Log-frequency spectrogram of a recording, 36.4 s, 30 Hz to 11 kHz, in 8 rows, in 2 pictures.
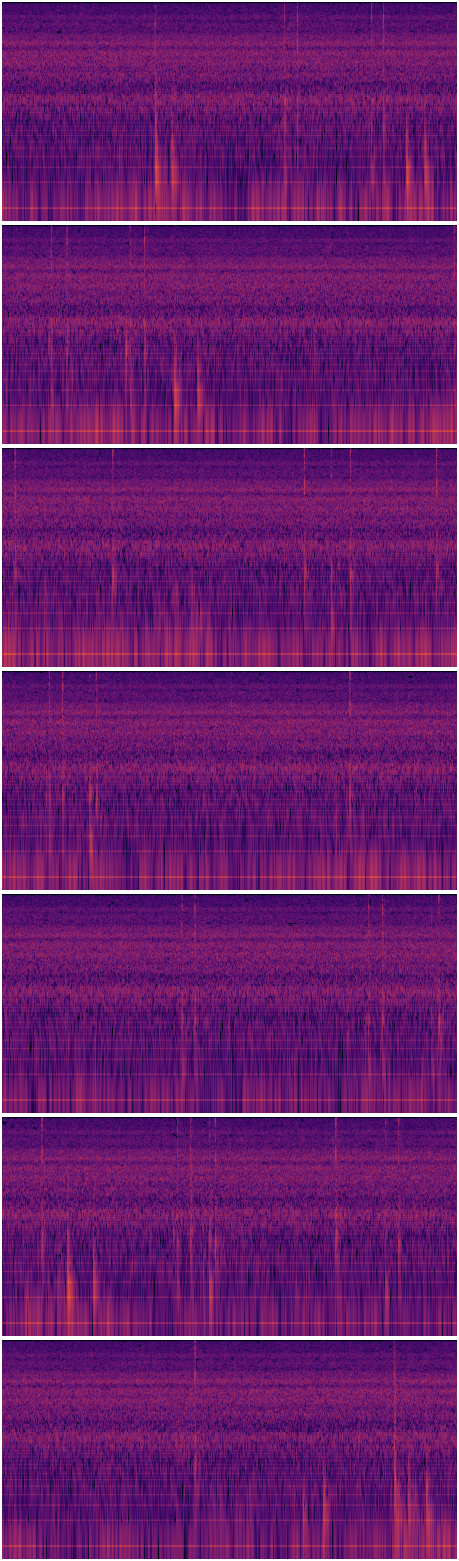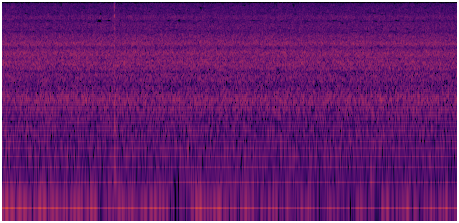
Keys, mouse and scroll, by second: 1.5 g, 3.8 click, 4.0 g, 5.8 click, 10.3-12.2 middle drag, 12.5-13.5 middle drag, 14.2 click, 14.7-17.2 middle drag, 20.0 click, 21.9 click, 22.7-23.2 middle drag, 23.5 g, 24.9-26.0 middle drag, 26.8-28.2 scroll up 1, 28.2-29.3 scroll up 1, 30.4 a, 31.3 i, 33.2-36.4 drag.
